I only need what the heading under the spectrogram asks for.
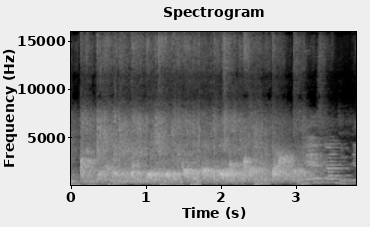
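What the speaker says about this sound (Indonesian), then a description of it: "Tepuk tangan untuk kelompok satu" Classroom applause for a group of students, with quick, dense clapping from many hands mixed with voices and chatter, steady and loud before tapering at the end.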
